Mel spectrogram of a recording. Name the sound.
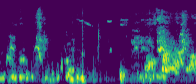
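dogs barking and whimpering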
